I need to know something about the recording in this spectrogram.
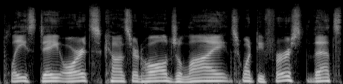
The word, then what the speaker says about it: Place des Arts: He will host an evening with David Letterman and special guest Will Arnett at the Place des Arts. That is how it is pronounced in French. Place des Arts concert hall, July 21st.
